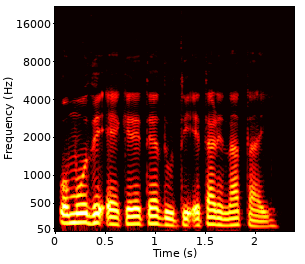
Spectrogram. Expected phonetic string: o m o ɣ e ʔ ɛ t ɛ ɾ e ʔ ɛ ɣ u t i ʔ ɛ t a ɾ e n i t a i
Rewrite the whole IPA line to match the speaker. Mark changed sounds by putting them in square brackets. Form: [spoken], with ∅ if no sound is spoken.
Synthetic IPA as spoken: o m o [ð] e ʔ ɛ [k] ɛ ɾ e [t] ɛ [ð] u t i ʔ [e] t a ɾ e n [a] t a i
